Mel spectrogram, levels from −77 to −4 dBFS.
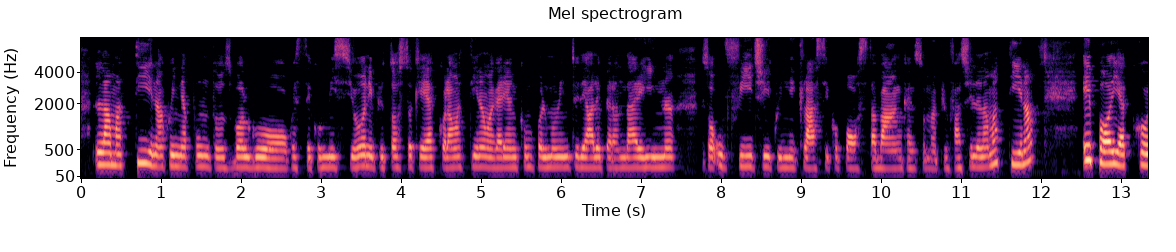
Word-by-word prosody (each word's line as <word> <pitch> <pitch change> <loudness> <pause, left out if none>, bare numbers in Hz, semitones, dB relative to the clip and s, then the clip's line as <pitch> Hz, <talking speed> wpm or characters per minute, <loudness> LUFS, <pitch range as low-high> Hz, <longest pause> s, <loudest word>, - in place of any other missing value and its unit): La 220 0 +6
mattina 205 -1 +1
quindi, 190 -1 +2
appunto, 180 -2 -3
svolgo 175 -2 +1
queste 175 0 -9
commissioni 175 +1 -1
piuttosto 180 +1 -4
che, 180 -1 -1
ecco, 175 0 -2
la 170 0 +1
mattina 180 0 -2
magari 170 0 0
è - - 0
anche 175 +1 -5
un 180 0 -6
po' 180 +1 -3
il 175 - +1
momento 175 +1 -1
ideale 175 0 +1
per 170 -1 -6
andare 170 +1 -1
in, 175 0 0
non 175 0 -1 0.3
so, 180 +2 -3
uffici 190 -1 -3
quindi 170 -1 -5
classico 165 +1 -2
posta, 165 -1 -3
banca 160 0 -2
insomma 155 0 -11
è - - -13
più 170 - -16
facile 175 +2 -3
la 180 - +1
mattina 240 +3 +1 0.6
e 295 0 +6
poi 230 -3 +9
ecco 205 +1 +4
175 Hz, 175 wpm, -21 LUFS, 170-190 Hz, 0.6 s, poi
